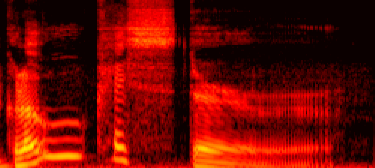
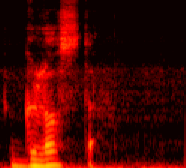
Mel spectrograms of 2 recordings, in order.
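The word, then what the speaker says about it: Gloucester: And then you see Glouester and you're thinking glowester. No, it's just Glouester.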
